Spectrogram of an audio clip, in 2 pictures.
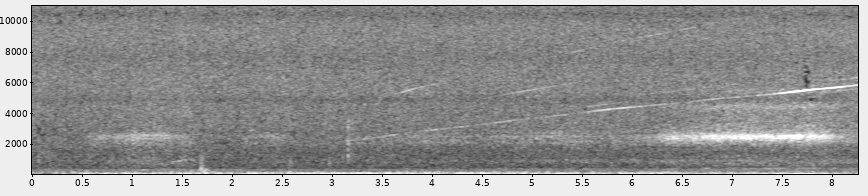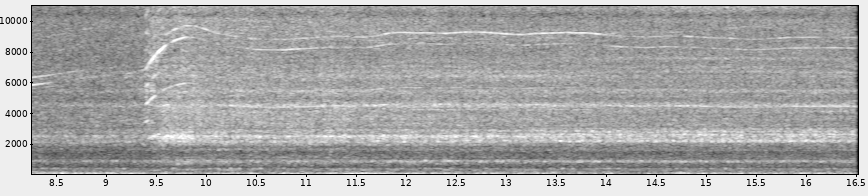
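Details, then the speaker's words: Z1 automatic travel CPAP machine fixed at 10 cm H2O pressure, user wearing a nasal mask, recorded by phone 30 cm away: a steady low whir and hum with a rising whine as the small high-rpm motor spins up. CPAP machine running noise. "and there you have it so the machine all trouble machines are a little bit noisier than your standard full-size CPAP machines and that's due to the very small motor which has to turn at a very high rpm to generate the full range of CPAP pressures"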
